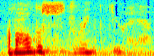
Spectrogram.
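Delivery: secretive whisper in the coaxing plea. Retold or imitated. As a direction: lean in and whisper it.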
